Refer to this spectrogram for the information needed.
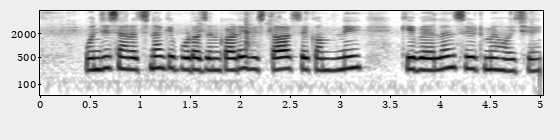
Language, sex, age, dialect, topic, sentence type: Magahi, female, 51-55, Western, banking, statement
